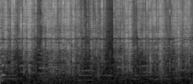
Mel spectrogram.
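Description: Plastic gift packaging crinkles and crackles continuously as a parcel of purchases from Japan is torn open, a dense close rustle that stays steady throughout with a brief dip partway.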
